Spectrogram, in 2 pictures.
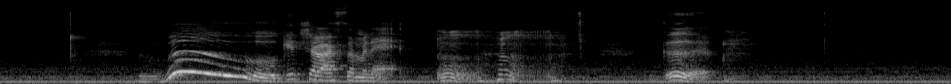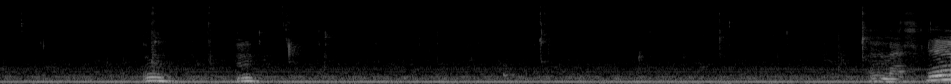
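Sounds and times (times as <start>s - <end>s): steady low hum: 0.0s - 19.0s
person chewing: 8.0s - 18.2s
wet mouth sounds and clicks: 8.2s - 8.4s, 9.1s - 15.2s, 15.8s - 17.5s.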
